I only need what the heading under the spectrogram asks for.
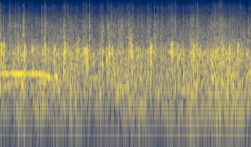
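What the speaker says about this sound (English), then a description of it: "Give yourselves a big round of applause." An audience at a robotics competition opening ceremony claps steadily, dense continuous applause from a large crowd filling the room for a few seconds, with a faint tone at the start.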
